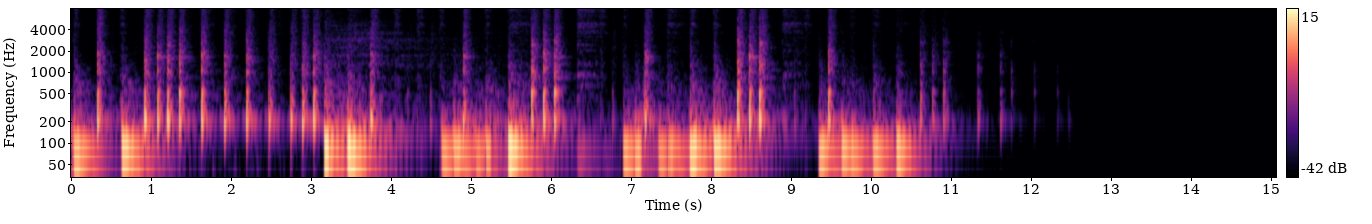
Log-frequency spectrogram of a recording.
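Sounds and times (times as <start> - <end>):
5x14 drum: 0.0 - 12.4.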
